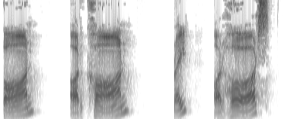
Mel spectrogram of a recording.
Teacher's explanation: half rounded Oh like in porn or corn · Half-rounded O, like in pawn or corn, right? Or horse. So that's also a long vowel sound, all right?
